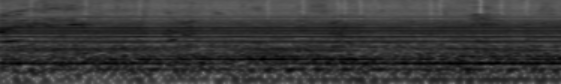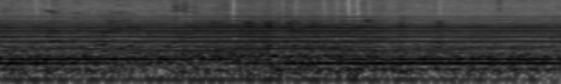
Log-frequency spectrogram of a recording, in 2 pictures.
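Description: Airliner's underwing turbofan engine and airflow heard inside the cabin in flight: a loud, steady drone with several steady humming tones.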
